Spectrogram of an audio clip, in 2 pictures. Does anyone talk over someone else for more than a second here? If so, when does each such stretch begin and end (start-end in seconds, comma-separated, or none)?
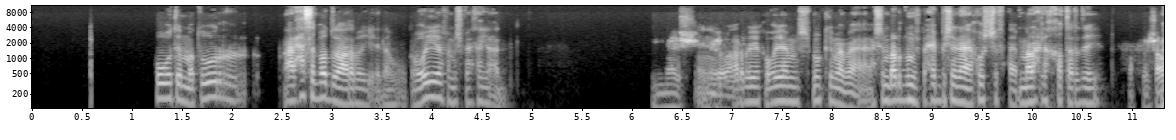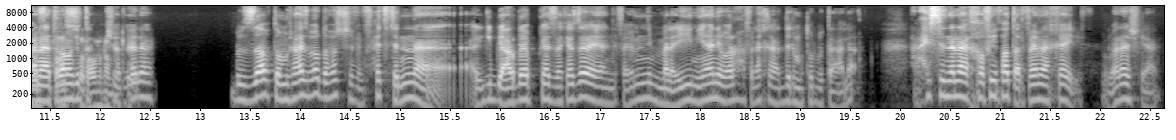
11.3-12.5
